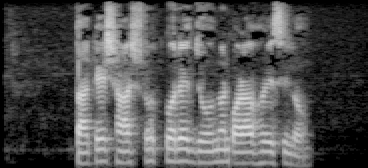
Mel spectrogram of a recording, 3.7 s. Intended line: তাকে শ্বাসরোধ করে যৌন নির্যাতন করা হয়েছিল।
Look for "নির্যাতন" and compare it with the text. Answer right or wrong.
wrong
